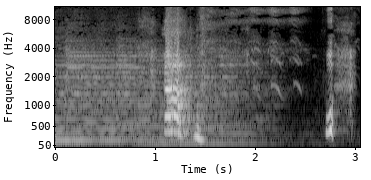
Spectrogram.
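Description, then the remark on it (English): An anguished, wavering scream from the movie character Anakin rises and breaks over a low, sustained drone, followed by quieter moans and a short final cry near the end. “Anakin screaming. I love that.”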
